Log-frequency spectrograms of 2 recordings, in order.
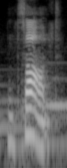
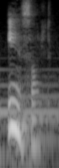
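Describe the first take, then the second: First: The stress is on the second syllable. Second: The stress is on the first syllable. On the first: It is used as a verb. "the verbs on the second" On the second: It is used as a noun. "the nouns stress is placed on the first syllable"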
